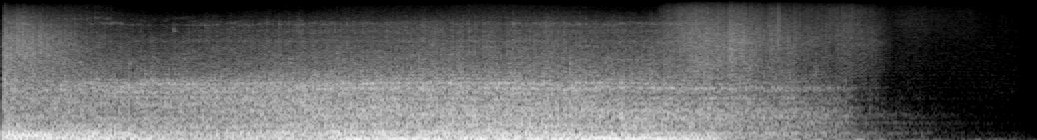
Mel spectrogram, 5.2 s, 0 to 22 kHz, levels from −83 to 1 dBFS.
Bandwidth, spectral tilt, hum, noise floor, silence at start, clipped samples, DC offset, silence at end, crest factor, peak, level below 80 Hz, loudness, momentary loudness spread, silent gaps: 16 kHz; -6.5 dB/octave; none; -58 dBFS; 0 s; under 0.1%; under 0.1%; 0.9 s; 10 dB; 0 dBFS; -14 dBFS; -11 LUFS; 11 LU; none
